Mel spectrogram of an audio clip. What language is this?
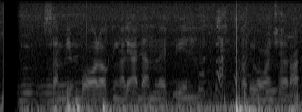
Sundanese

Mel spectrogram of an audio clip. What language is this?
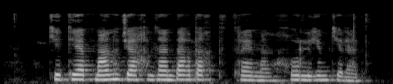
Uzbek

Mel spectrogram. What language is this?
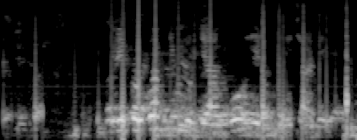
Kinyarwanda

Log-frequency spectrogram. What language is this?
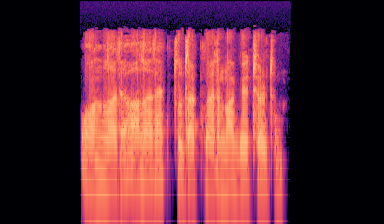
Turkish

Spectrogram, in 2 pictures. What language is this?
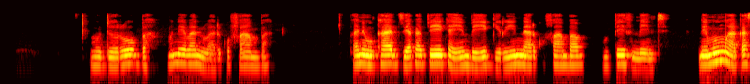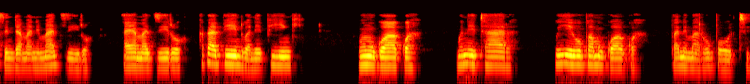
Shona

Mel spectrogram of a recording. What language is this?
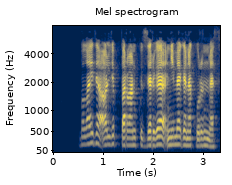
Bashkir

